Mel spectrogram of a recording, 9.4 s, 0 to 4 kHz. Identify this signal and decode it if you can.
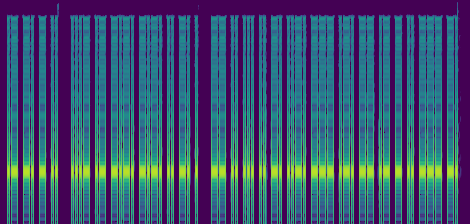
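Morse code, heard as a keyed tone, about 30 wpm, 550 Hz. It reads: ANTI VACCINE MISINFORMATION
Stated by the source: Morse code practice of news headlines at 30 wpm, preceded by vvv.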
